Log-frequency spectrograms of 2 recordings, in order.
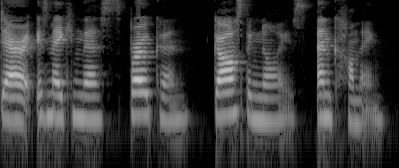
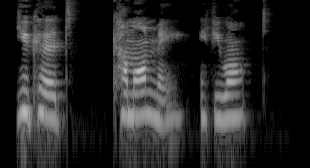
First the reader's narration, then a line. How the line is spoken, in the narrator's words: Styles murmur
